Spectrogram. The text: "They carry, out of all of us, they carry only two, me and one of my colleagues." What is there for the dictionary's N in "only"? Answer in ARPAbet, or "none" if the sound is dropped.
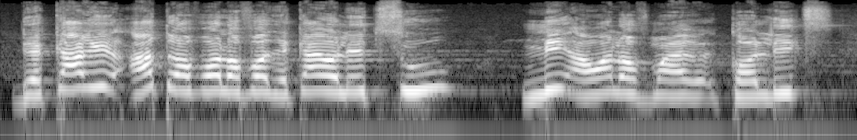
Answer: none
